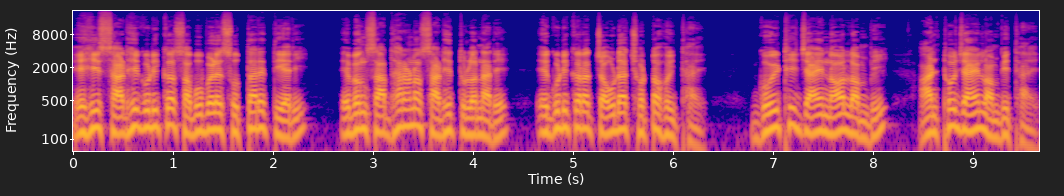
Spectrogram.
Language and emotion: Odia, neutral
